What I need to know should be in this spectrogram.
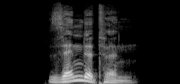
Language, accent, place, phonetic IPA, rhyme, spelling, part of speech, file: German, Germany, Berlin, [ˈzɛndətn̩], -ɛndətn̩, sendeten, verb, De-sendeten.ogg
- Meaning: inflection of senden: 1. first/third-person plural preterite 2. first/third-person plural subjunctive II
